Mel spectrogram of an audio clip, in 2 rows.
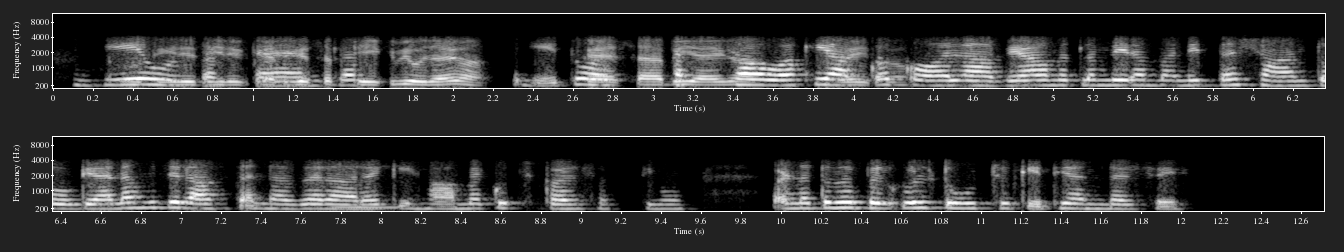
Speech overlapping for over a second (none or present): present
